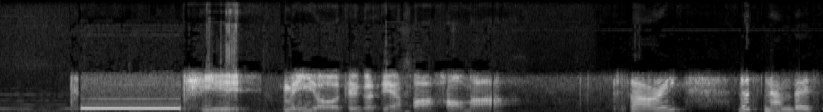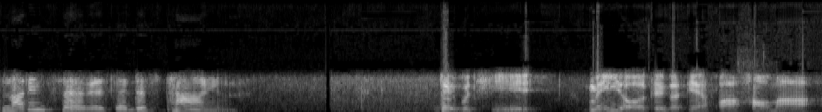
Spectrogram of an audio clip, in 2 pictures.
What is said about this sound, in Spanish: Bueno, un mensaje que informaba eh, en chino y después en inglés que ese número, digamos, que no estaba operativo o no estaba en servicio.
